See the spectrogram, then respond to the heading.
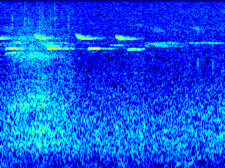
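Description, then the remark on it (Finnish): Faint birdsong, with a raven croaking, drifts through a quiet outdoor setting: a few thin, high whistled notes over a steady hiss of background ambience, with no one speaking. “Linnut laulaa, korppikikkaraakku äsken hienosti.”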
